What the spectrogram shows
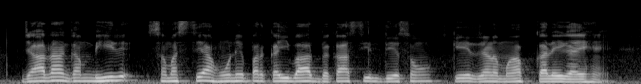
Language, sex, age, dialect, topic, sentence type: Hindi, male, 18-24, Awadhi Bundeli, banking, statement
